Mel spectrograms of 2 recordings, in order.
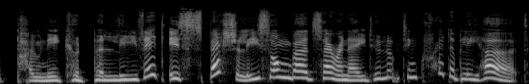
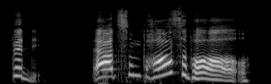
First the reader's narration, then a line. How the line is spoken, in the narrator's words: Ritzy Rose stammered, crestfallen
